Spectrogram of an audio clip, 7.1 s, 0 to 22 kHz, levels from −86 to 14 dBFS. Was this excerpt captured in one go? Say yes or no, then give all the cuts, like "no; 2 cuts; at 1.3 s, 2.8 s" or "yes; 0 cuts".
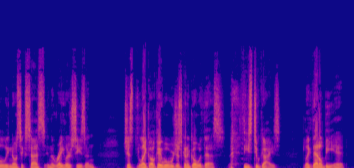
yes; 0 cuts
